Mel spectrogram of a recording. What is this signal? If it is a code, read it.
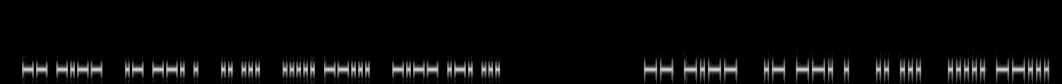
Morse code, heard as a keyed tone, about 37 wpm, 700 Hz. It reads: MY AGE IS 57 YRS MY AGE IS 57
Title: Speed-Racing Common QSO Phrases Encore - 30wpm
